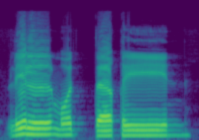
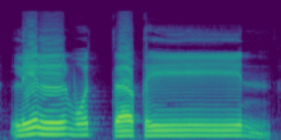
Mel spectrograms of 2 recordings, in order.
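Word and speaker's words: لِلْمُتَّقِينَ: Maka dalam bacaan mad arid lisukun ini kita boleh memanjangkan 2 harakat, boleh 4 harakat, boleh pula 6 harakat. Maka boleh lil muttaqin, muttaqin atau lil muttaqin. Boleh pula misalkan lil muttaqin 6 harakat.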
